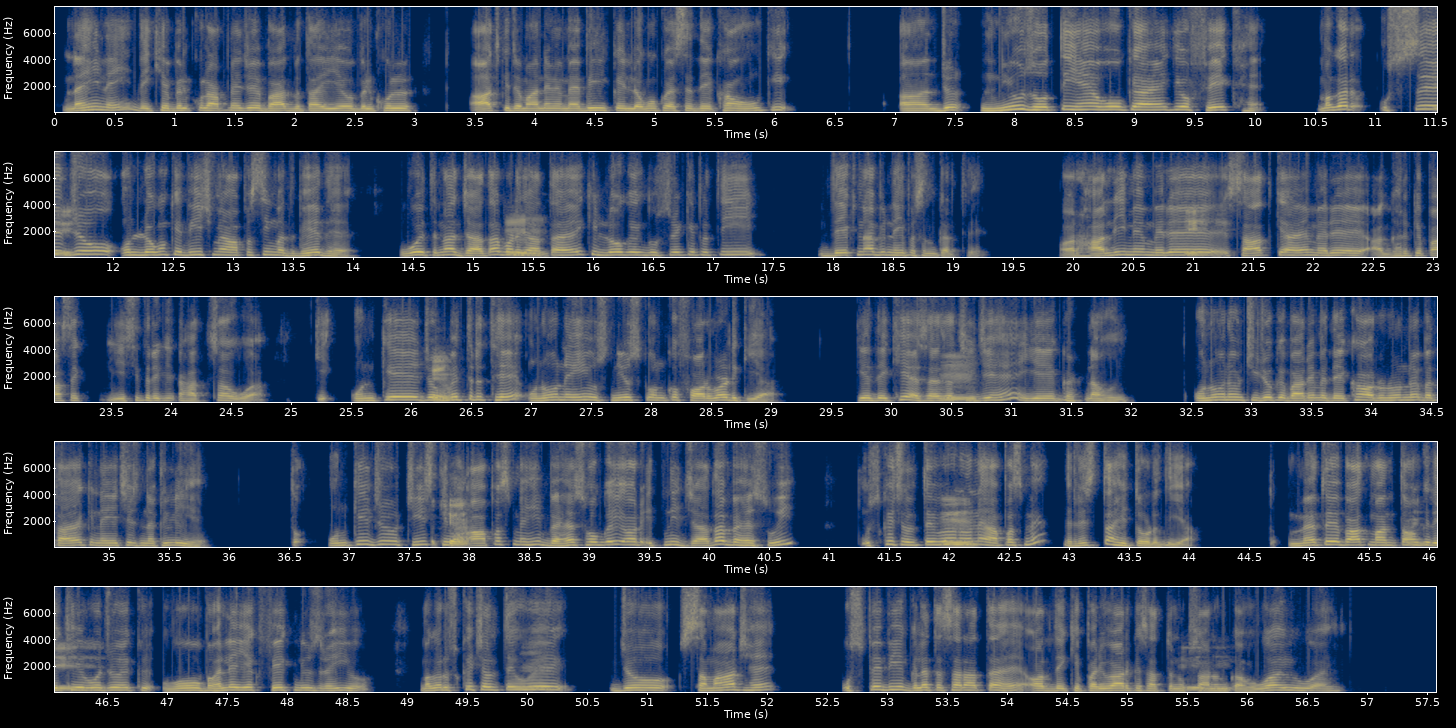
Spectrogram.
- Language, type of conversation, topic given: Hindi, unstructured, फेक न्यूज़ का समाज पर क्या प्रभाव पड़ता है?
- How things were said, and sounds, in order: distorted speech; tapping; in English: "न्यूज़"; in English: "फेक"; in English: "सेम"; in English: "न्यूज़"; in English: "फॉरवर्ड"; in English: "फेक"; other background noise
